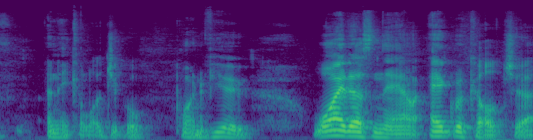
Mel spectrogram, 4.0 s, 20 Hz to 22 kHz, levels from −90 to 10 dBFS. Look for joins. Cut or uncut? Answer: uncut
